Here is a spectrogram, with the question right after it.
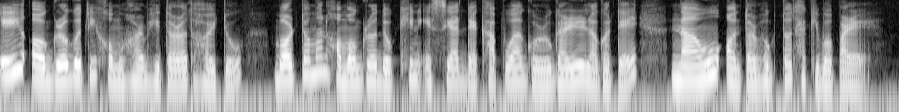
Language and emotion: Assamese, neutral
